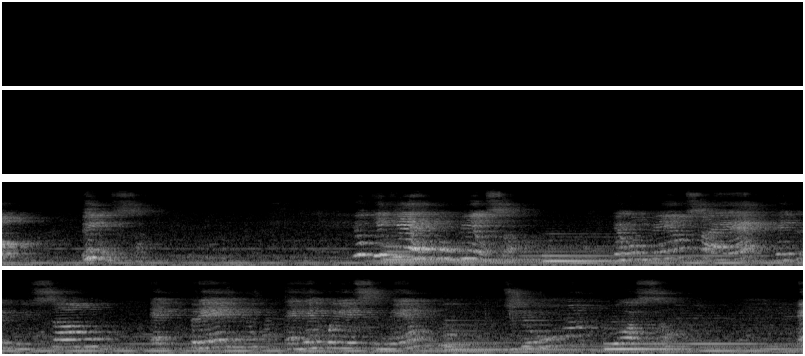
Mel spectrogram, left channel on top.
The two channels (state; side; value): silent; left; digital silence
